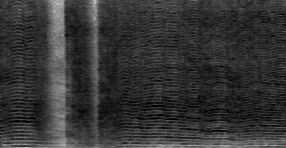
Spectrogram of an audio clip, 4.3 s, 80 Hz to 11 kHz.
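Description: Electric power tool motor whining as the 280Z's front fender bolts are run out. The pitch wavers a little with the load, and the tool cuts out briefly about a second in before running on.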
